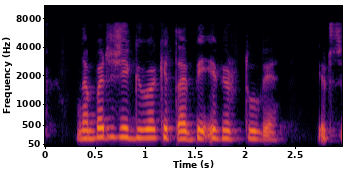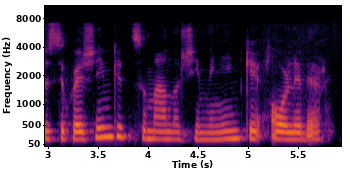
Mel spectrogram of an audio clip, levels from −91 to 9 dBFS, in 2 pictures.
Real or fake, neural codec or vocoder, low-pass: fake; codec, 16 kHz, 2 kbps, X-Codec, HuBERT features, trained on LibriSpeech; 7.2 kHz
